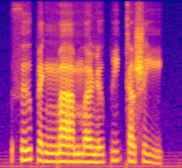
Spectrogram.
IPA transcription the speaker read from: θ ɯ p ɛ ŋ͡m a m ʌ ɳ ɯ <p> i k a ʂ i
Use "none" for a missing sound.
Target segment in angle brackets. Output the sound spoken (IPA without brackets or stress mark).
p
